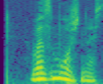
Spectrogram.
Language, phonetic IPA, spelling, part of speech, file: Russian, [vɐzˈmoʐnəsʲtʲ], возможность, noun, Ru-возможность.ogg
- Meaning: 1. opportunity, chance, potential (chance for advancement, progress or profit) 2. possibility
